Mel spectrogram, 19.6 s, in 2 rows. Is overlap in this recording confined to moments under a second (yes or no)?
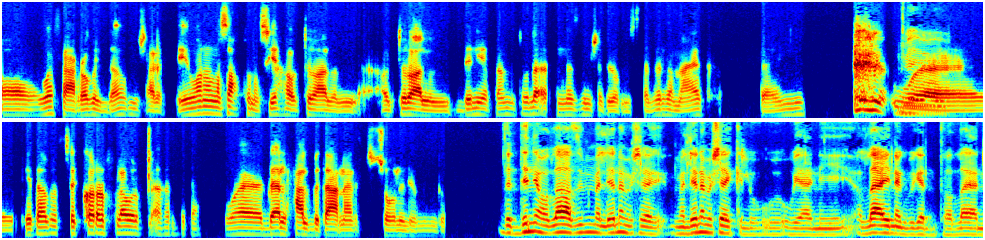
yes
